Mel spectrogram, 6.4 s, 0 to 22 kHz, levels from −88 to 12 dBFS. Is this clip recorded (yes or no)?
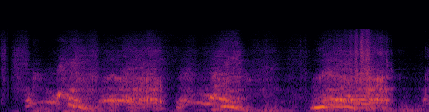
no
